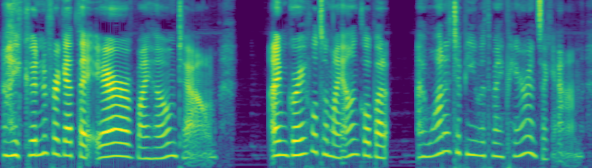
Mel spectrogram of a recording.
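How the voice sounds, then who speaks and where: Woman acting gentle, high-voiced young employee. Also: fairly quick. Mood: wistful, tender. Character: sincere, gentle young female restaurant employee. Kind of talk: manga voice acting. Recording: music behind the voice.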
